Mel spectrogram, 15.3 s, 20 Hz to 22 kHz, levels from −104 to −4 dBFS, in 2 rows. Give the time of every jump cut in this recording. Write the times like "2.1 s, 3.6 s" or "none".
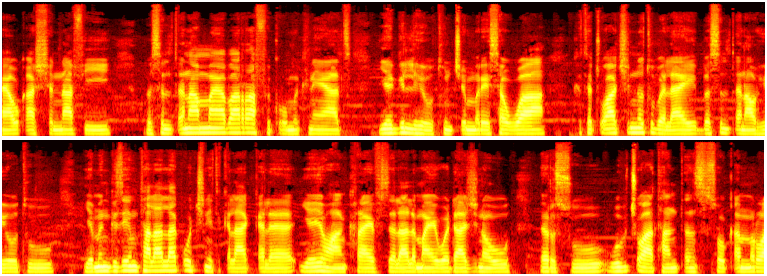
none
